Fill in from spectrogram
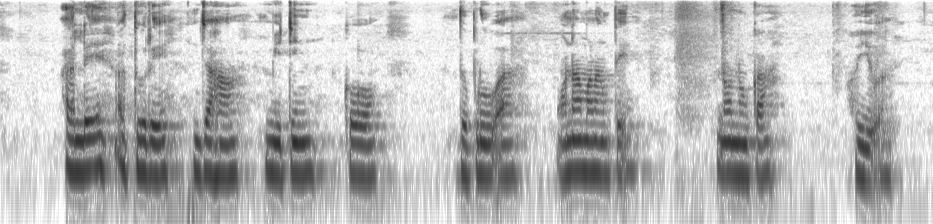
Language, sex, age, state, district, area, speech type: Santali, male, 18-30, Jharkhand, East Singhbhum, rural, spontaneous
